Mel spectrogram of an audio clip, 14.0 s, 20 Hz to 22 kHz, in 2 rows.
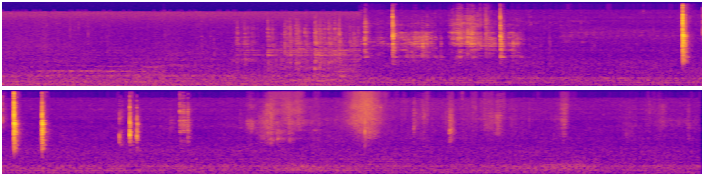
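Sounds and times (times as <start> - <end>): camp gear clicking: 6.8 - 7.5.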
